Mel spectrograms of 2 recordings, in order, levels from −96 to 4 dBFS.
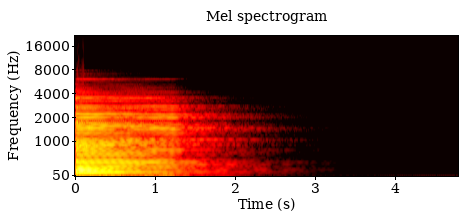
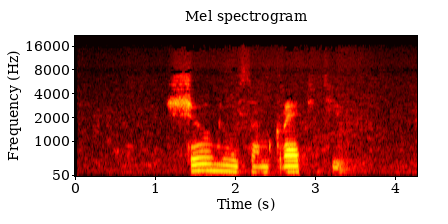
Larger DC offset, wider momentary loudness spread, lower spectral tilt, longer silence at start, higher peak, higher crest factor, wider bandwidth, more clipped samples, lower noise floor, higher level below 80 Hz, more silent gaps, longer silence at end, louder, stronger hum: neither; about the same, 18 LU vs 18 LU; first, -8.5 dB/octave vs -5.5 dB/octave; second, 0 s vs 1.15 s; first, -4 dBFS vs -8 dBFS; about the same, 22 dB vs 22 dB; second, 6.6 kHz vs 16 kHz; neither; first, under -90 dBFS vs -64 dBFS; first, -48 dBFS vs -70 dBFS; neither; first, 3.25 s vs 0.9 s; first, -21 LUFS vs -26 LUFS; neither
